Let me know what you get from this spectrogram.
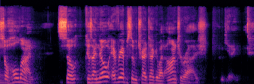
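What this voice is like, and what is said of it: Usual voice. Nothing is said of it.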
